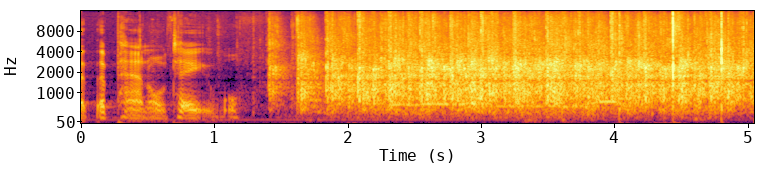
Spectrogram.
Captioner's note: applause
